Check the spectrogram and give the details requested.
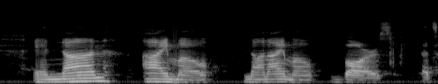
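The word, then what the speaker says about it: Nanaimo: And non-IMO bars. That's how you pronounce it.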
